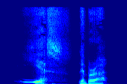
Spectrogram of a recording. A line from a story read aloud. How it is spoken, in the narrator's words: he whispered, then choked and coughed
